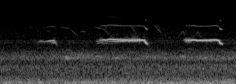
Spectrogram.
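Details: Bald eagle calling at a nest in North East Florida, filmed by a nest camera on 22 February 2022 at 08:30. Thin, high, level whistles stretch out in long drawn notes, three in a row, over a low steady background rumble.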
